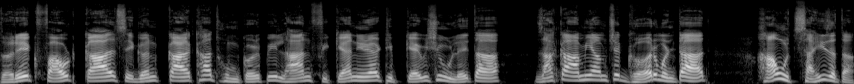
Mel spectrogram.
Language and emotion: Goan Konkani, happy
